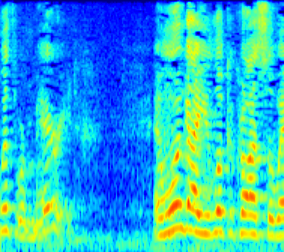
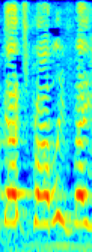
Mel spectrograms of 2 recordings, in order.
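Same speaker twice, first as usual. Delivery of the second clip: loud, high comeback; shouted retort; 9 semitones higher, 6 dB louder than usual. Retold or imitated. Comic shouting back at the friend, loud and high. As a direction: yell it back at him. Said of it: "I'm like".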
